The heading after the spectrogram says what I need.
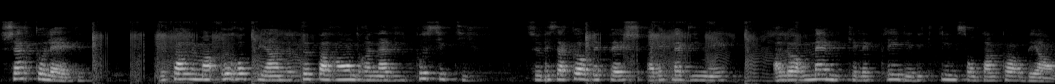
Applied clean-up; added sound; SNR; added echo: none; Fart; 18 dB; reverberation time 0.5 s.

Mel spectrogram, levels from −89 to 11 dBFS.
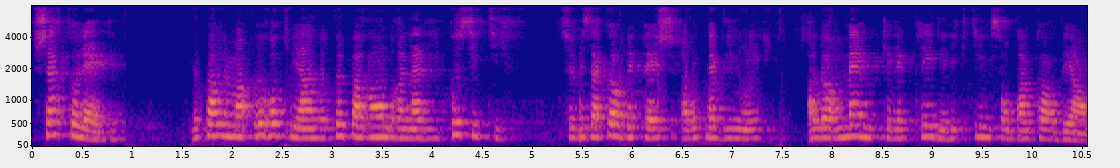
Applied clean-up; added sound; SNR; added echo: neural separator model SepFormer DNS4.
